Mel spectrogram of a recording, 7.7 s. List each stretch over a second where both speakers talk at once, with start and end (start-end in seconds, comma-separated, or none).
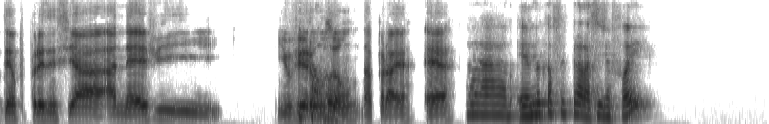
none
